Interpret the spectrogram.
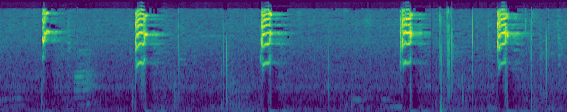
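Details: Unbalanced domestic parrots kept indoors give five harsh, rasping squawks roughly once a second, irregularly spaced, with soft clicks and rustles in between.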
